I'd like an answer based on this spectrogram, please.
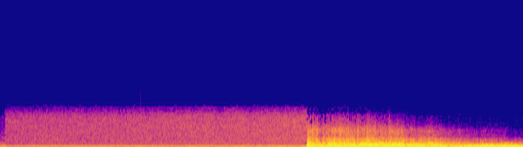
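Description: Soundtrack effect: a steady hissing drone with a faint low hum, then about four seconds in a sudden loud crash, like a gong strike, that rings on as a sustained low tone.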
